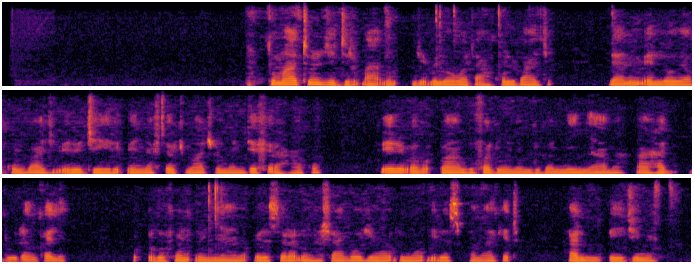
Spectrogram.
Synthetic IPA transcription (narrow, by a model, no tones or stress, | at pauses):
tumatuɾd͡ʒidiɾɓa̰ɗṵmd͡ʒɛ̰ɓɛ̰lɔwatakɔlbad͡ʒi | ndanumɓɛ̰lɔwiakɔlba̰d͡ʒḭɓɛ̰ɗɔd͡ʒeɾiɓɛnaftatumatuɾmandefiɾaɦakɔ | fɛɾɛɓɛɡɔ̰ɗɔanɡufadɔnamdubanːiɲaːmahaɦadudaŋkali | ɡɔɗːɔ̰dufanɗumɲamaɓɛ̰ɗɔsɔɾaɗṵmhaʃaɡod͡ʒimoɗḭmoɗḭɗɔsu̥pamakɛt | haluɓed͡ʒimɛ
